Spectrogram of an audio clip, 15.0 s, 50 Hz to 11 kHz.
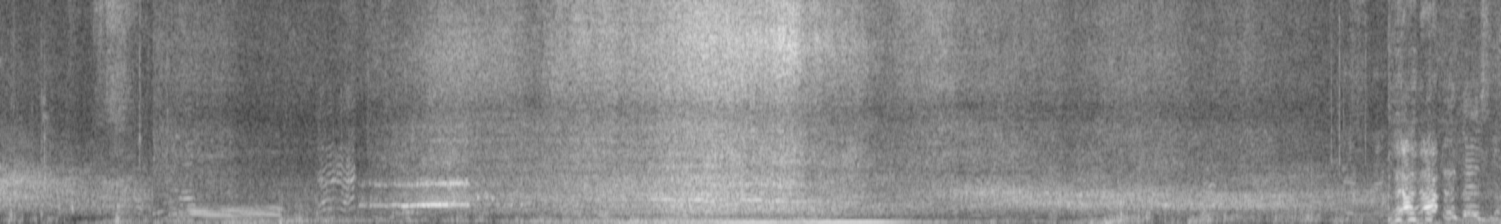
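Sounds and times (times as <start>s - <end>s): rally car engine accelerating: 4.8s - 11.2s.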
